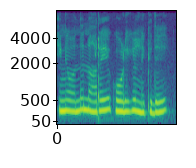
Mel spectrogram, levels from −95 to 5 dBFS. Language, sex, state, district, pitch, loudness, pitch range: Tamil, female, Tamil Nadu, Kanyakumari, 240 Hz, -11 LUFS, 230-250 Hz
